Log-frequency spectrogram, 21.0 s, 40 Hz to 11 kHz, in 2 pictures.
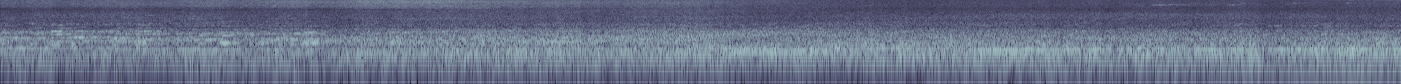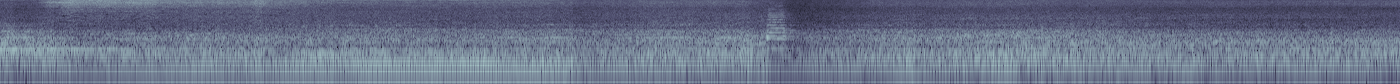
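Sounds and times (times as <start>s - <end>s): multi-note air horn: 0.0s - 3.7s, 16.2s - 16.6s
bus engine and road noise: 0.0s - 21.0s.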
